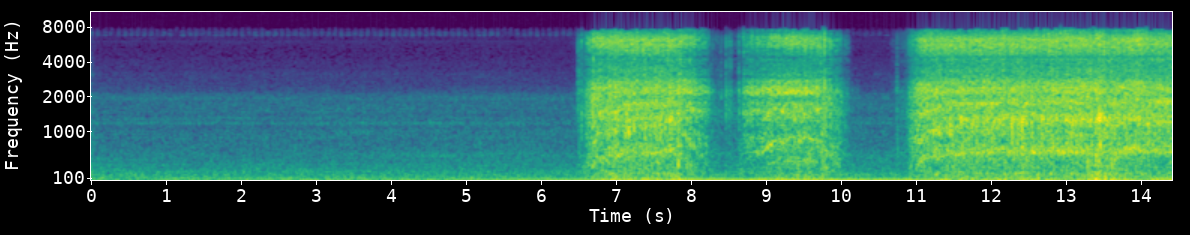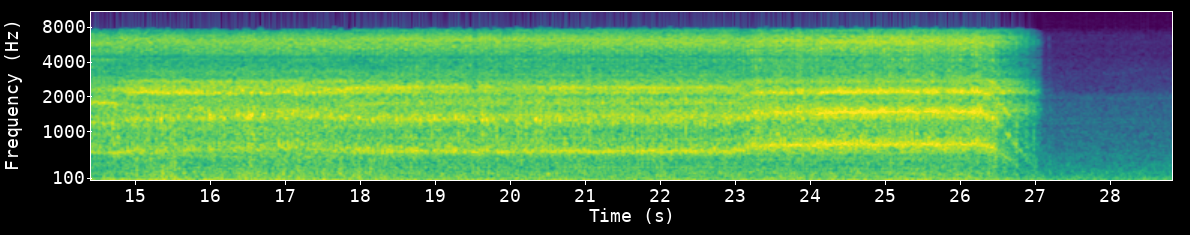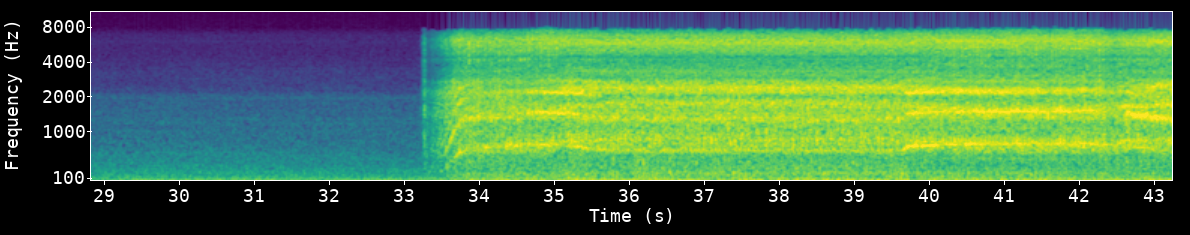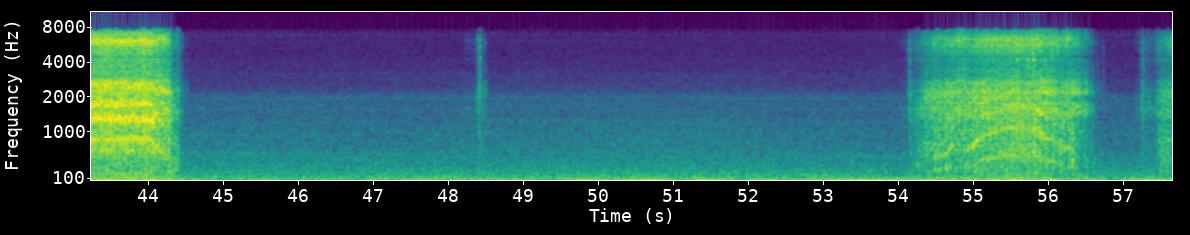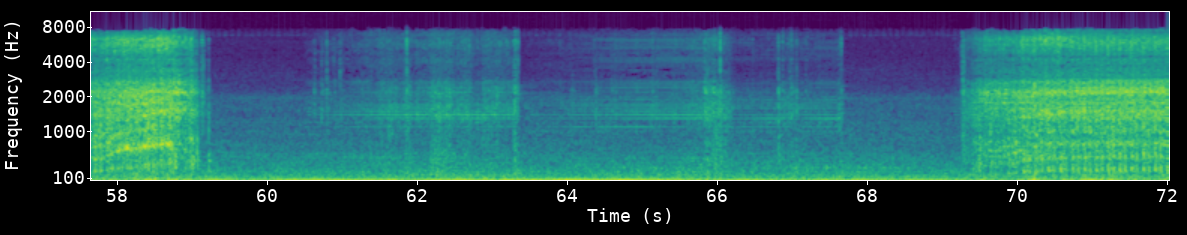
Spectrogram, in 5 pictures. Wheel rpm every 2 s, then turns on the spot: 0, 0, 0, 80, 60, 60, 160, 160, 160, 160, 160, 170, 200, 70, 0, 0, 30, 180, 200, 190, 200, 190, 30, 0, 0, 0, 0, 70, 40, 40, 0, 10, 0, 10, 10, 60.
44-46 66-68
